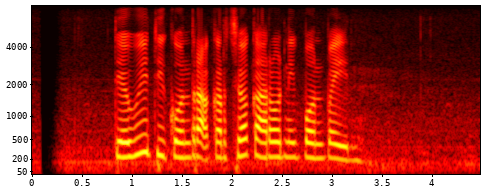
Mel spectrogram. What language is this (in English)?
Javanese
